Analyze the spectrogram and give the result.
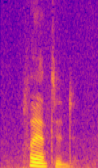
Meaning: simple past and past participle of plant
- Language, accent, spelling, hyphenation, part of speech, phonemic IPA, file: English, US, planted, plant‧ed, verb, /ˈplæntɪd/, En-us-planted.ogg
